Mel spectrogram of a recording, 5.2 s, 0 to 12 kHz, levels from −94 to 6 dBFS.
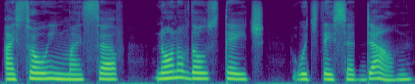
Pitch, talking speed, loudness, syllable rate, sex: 215 Hz, 140 wpm, -17 LUFS, 3.4 syllables/s, female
